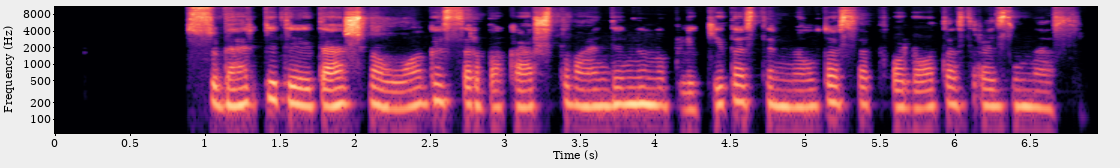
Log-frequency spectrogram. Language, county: Lithuanian, Kaunas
